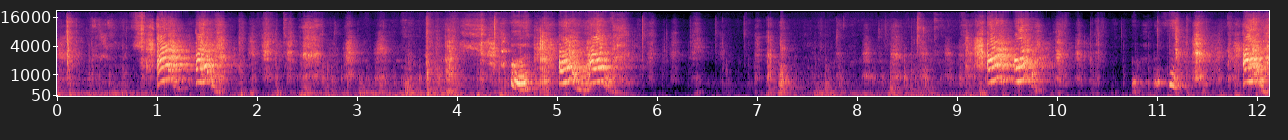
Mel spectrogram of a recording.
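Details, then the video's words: Two Pomeranians barking as a duet, the high yapping barks coming in clustered bursts with short quiet pauses between them. "ポメラニアン Pomeranian デュエット吠え 1000回 犬の鳴き声"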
